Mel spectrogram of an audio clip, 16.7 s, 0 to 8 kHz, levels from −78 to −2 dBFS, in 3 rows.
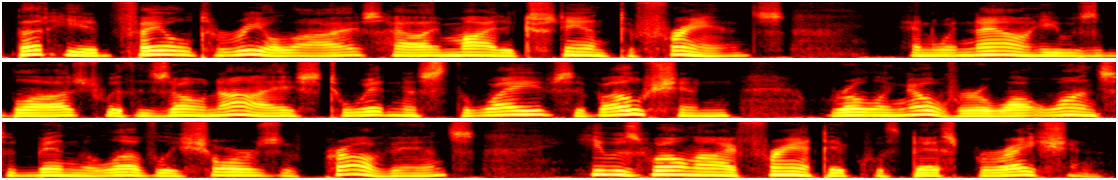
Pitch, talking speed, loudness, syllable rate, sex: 160 Hz, 165 wpm, -17 LUFS, 4.4 syllables/s, male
